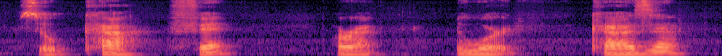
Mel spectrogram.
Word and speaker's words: casa: Alright, so the letter C, the letter C that begins a word usually sounds like a K in English. For example, we have the word café, which means coffee, so café, alright, the word casa, casa, which means house.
